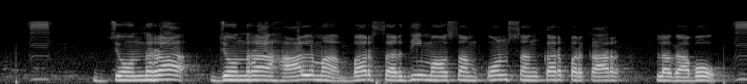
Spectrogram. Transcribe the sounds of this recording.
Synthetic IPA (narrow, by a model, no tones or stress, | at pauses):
oːnd̪ɾad͡ʒõːnd̪ʱɾaɦaːlmə̃bəɾsəɾd̪imɔːsəmkoːnsə̃ŋkəɾpɾəkaːɾ | ləɡaːboː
